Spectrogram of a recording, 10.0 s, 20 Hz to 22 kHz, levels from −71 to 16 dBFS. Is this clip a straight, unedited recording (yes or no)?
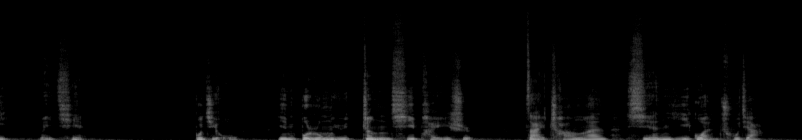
yes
